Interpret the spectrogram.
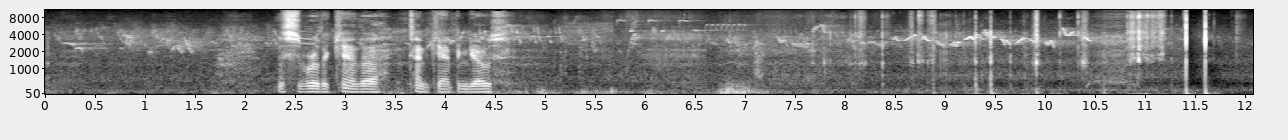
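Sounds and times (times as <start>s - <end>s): small birds singing: 0.0s - 12.0s
sharp clicks: 7.7s - 12.0s.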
